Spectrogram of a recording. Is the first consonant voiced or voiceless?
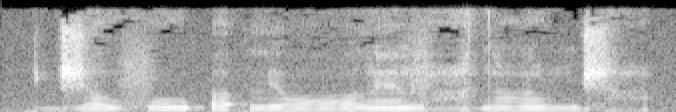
voiced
